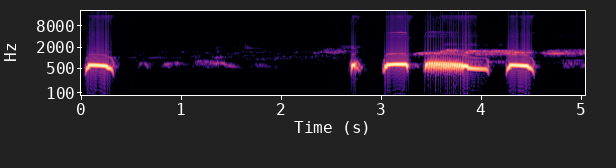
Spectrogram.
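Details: Decoy spotted dove cooing to draw and provoke wild males: a lone coo, soft background cooing, then one strong phrase of brief note, clipped coo, drawn-out vibrating roll and ending coo.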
